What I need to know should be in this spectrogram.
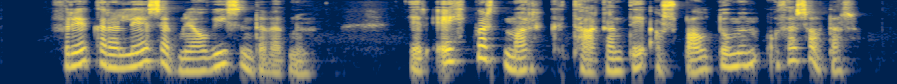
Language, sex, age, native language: Icelandic, female, 40-49, Icelandic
